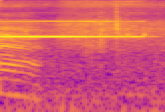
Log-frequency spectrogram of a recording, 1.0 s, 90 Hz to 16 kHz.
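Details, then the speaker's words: Biphasic defibrillator (max about 200 J) switched on by turning the knob arrow to monitor, connected to an ECG simulator rather than a person: a steady high electronic power-on tone with low room rumble. "habis itu kalau kita ingin menyalakan tinggal diarahkan anak panahnya ke monitor Nah"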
